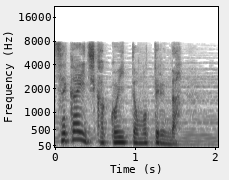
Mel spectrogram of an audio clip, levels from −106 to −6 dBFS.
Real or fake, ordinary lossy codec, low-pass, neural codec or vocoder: real; none; none; none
